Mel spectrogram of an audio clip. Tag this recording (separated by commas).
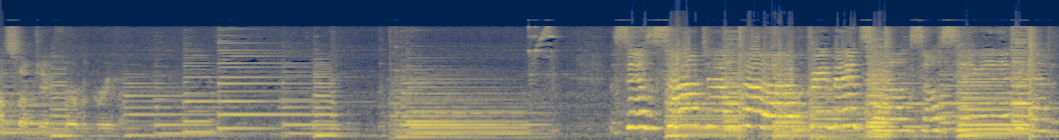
Singing, Strum, Speech, Music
